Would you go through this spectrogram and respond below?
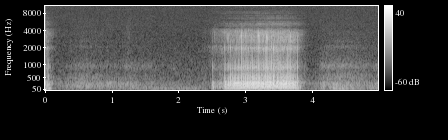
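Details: Snoring sound effect of a sleeper: a single loud, rough snore on breathing in, with quiet breathing before and after; snoring.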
